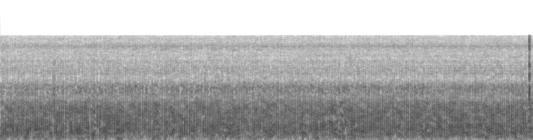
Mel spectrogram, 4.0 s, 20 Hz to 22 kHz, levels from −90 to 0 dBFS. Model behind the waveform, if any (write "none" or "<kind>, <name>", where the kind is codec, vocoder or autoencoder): vocoder, Vocos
